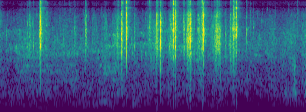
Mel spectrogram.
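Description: Ratchet strap being cranked tight over a load, a run of close, sharp mechanical clicks that speeds up into a quick cluster near the end, heard without any talking.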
